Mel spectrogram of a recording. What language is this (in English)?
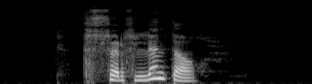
Kabyle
